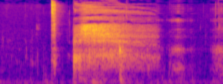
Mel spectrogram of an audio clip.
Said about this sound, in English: one moment, I'm going to take a huge sip of coffee.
